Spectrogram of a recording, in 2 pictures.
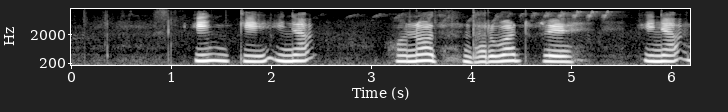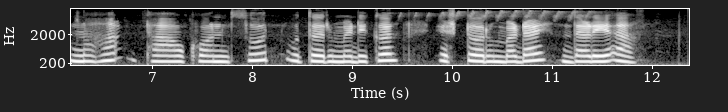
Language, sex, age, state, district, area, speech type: Santali, female, 18-30, Jharkhand, Seraikela Kharsawan, rural, read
